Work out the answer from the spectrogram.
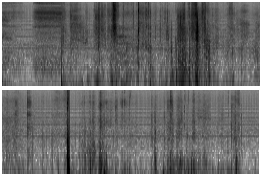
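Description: Horse hooves clip-clop in many irregular steps, a steady patter of sharp knocks with one louder hit midway through.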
